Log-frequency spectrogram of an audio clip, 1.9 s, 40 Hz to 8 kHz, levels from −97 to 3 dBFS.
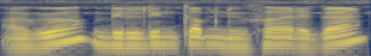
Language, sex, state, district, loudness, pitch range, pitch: Wancho, male, Arunachal Pradesh, Longding, -19 LUFS, 115-130 Hz, 125 Hz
